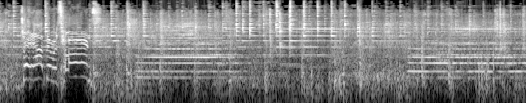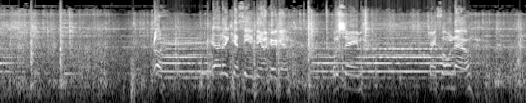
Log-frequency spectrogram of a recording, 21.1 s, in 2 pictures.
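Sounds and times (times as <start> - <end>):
train wheels rattling and clanking: 0.0 - 21.0
train horn chord: 2.7 - 5.1, 8.1 - 10.9, 13.7 - 14.8, 16.7 - 19.7.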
